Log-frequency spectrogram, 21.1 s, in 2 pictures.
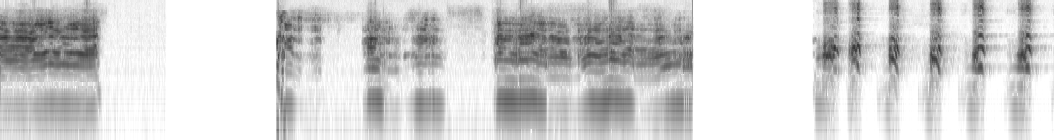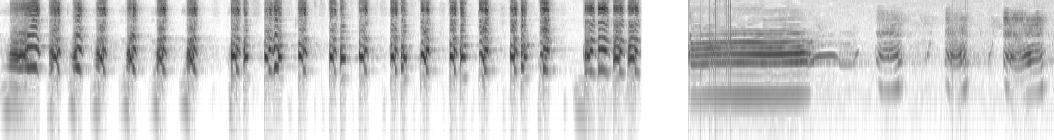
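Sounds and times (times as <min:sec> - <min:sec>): goose honking: 0:08.2 - 0:17.0
llama calling: 0:08.2 - 0:21.0.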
